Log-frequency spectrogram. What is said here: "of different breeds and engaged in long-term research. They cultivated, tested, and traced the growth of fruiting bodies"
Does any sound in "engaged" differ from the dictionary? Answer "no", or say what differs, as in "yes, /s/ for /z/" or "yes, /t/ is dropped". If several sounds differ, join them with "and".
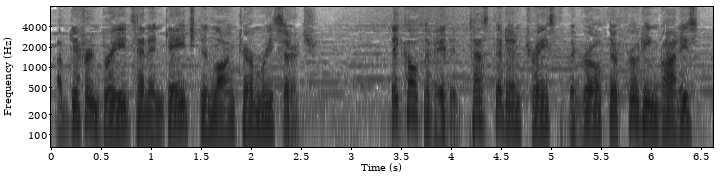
no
